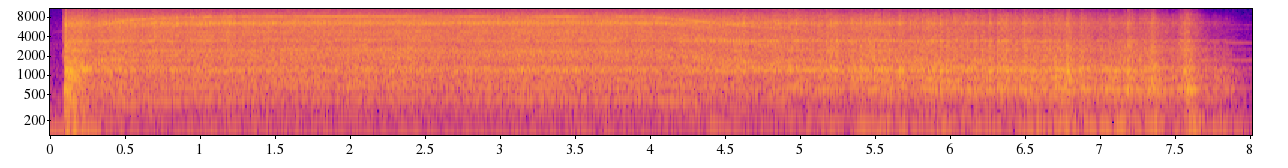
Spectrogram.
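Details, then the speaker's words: GMC MS190 190 mm mitre saw before service: loud high-pitched whine over rough gritty rush while the blade runs, then winding down; owner hopes bearings, possibly gears. "I'm hoping the noise is the bearings but it could be the gears"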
